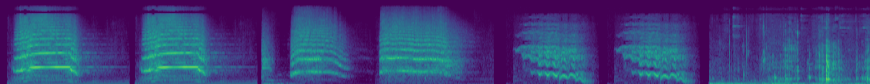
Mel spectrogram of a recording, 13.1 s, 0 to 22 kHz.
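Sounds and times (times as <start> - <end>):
elephant trumpeting: 2.1 - 3.4, 4.0 - 7.1.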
